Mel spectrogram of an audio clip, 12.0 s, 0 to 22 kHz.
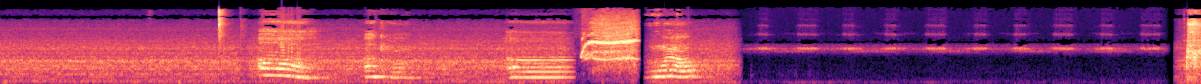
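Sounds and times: short high squeal: 0:05.8 - 0:06.4
cricket chirping: 0:07.4 - 0:11.8.

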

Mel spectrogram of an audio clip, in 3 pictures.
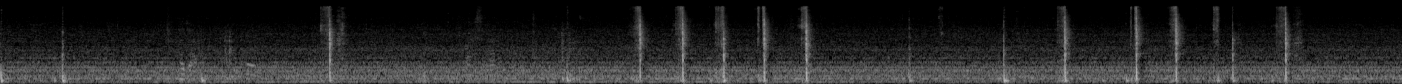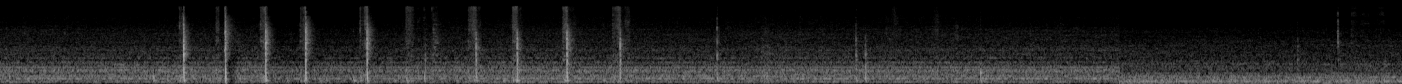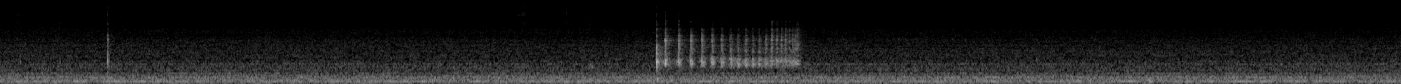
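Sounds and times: steady background hum: 0:00.0 - 0:42.0.

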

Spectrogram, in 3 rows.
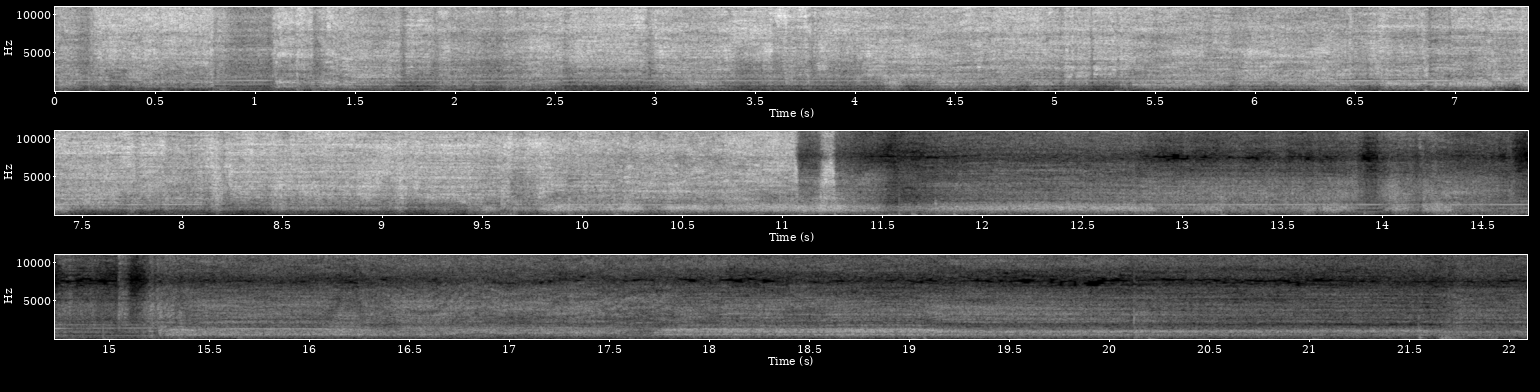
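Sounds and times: vacuum cleaner running: 0:00.0 - 0:22.0
vacuum nozzle on carpet: 0:00.0 - 0:22.0.

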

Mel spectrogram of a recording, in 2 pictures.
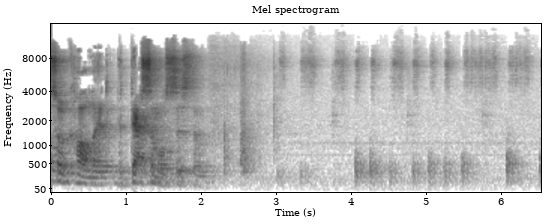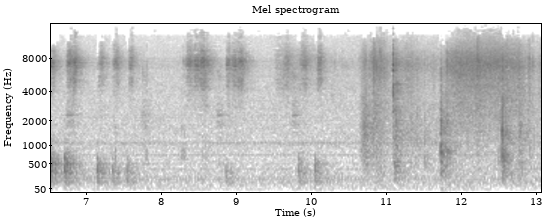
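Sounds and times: marker squeaking on whiteboard: 0:02.6 - 0:10.2.

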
